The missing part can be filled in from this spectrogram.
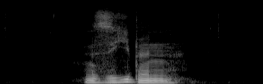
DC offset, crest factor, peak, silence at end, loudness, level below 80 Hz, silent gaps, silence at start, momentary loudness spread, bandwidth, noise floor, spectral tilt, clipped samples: under 0.1%; 20 dB; -14 dBFS; 0.8 s; -30 LUFS; -52 dBFS; none; 0.85 s; 12 LU; 14 kHz; -70 dBFS; -6 dB/octave; under 0.1%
